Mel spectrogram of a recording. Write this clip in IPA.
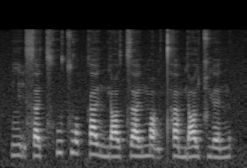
lḭ˨˩sa˦ɪ̯t͡sʰu˥t͡swɔ˥˧ ka˥˩ɪ̯n̪jɑ˧˥ʊ̯ t͡sa˧˥ɪ̯mɑ̰˨˩ŋ t̪ʰä˥˩mjɑ˥ʊ̯t͡ɕɥɛ˧˥n

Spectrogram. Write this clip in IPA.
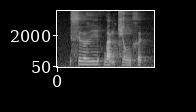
sɨ˧ə̯ɣi˧ hwa̰˧˨ŋt͡ɕɔ˧˩ŋxə˨˩t̚

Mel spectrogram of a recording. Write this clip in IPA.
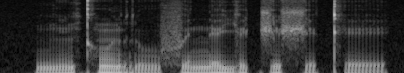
ŋĩ˨˦ kʰũ˦ruː˨ fɪ˦ ne˦jɪ˦t͡ʃɪ˦ ʃe˨kʰeː˦˨

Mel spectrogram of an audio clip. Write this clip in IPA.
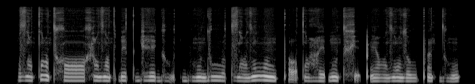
zˤə̃tˤũtxɒː xə̃zˤə̃tɓet ɡʱeɡʱṵt bʱũduːtzˤẽ zˤũː pʼṵtˤẽ ɦeɓũtxḛ pʼẽːzˤũzuː pʼə̃tdʱũ

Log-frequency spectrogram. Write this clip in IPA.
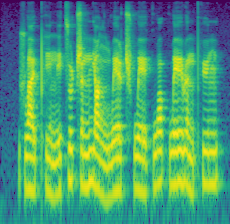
ʂwa˧˥ɪ̯pʰi˨˩n̪i˧˥t͡su˥˩ ʈ͡ʂə˧˥nn̪jɑ˨˩ŋn̪we˧˥ɪ̯ ʈ͡ʂʰwe˨˩ɪ̯kwɔ˥˩ kwe˥ɪ̯ɻə˧˥npʰy˥n

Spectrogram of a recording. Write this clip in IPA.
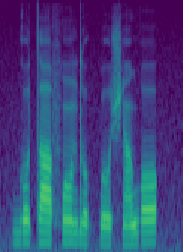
ɡo˧ta˧fɔ̃˧do˨ k͡po˨ ʃã˨˦wɔ˦

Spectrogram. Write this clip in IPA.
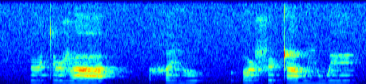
øtø ʐã | χiʊ̯ | ʔɤʂe ʈãwiwe

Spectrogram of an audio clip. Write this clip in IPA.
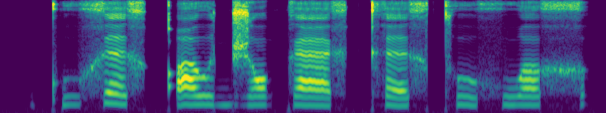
kʼṳ˧xɛ˥˨xqʼʊː˧ d͡ʒɔ˧kæː˧˩x kʰɛ˧˩˧xtʰu˧˩x wʌ˧x

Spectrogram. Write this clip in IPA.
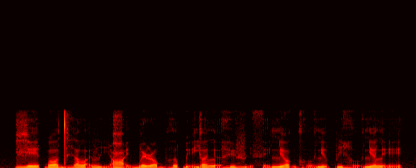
ɣeɓɔdʱi lˠḛβḭ ʕḛbəɭɔbʱɤ ɓḛjʌlə̰ɦy vḭθḛlʲɔ ɡʱo̰lʲo piɦo̰lʲʌlḛ

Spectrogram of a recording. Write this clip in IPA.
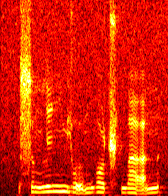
sʊ˧˥ŋli˥ŋ mjo̰˨˩ʊ̯mwɔ˧˥ʈ͡ʂʰwa̰˨˩˦n

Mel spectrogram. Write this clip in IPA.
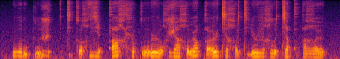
woɾṵkɾṵʒ | tʲəko̰χ zʲɛʔqʼaχħuk o̰ɹṵχ ʒaχṵɹ qṵɹtʲəχo̰ tʲɛ̰ɹvɪχ lo̰tʲoqʼəqɪ ʁɵ

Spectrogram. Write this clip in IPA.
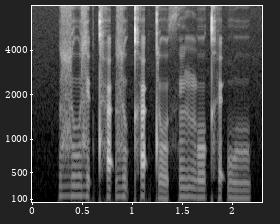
zu˦zɪ˦ʔtʰä˦ʔzṵ˦˨ kʰä˦ʔto˨θĩ˦ ŋo˦kʰɛ˦ʔ wu˦

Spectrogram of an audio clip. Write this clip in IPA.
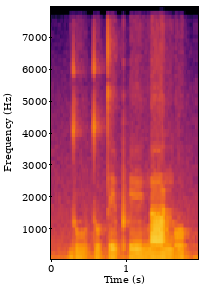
duː˨tu˨te˨ pʰeː˨naː˦ŋo˦

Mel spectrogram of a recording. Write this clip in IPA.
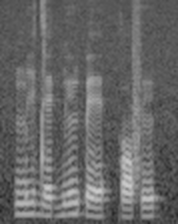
mi˦de˧ ɡ͡bĩ˦k͡pe˧ | kɔ˨fĩ˧

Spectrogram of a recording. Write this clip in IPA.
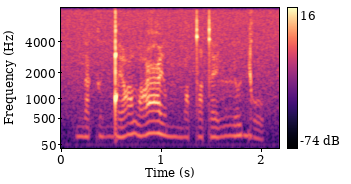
nakəŋ͡ǃɛə̯ ðˤɛʕeə̯mːɵ tˤɵtɛlːɵɟo

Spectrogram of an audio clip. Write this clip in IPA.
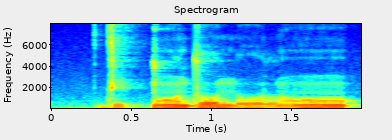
di˨k͡pɔ̃˨˦do˦˨ no˨lɔ̃˨˦

